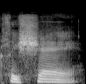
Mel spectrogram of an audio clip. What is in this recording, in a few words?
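"cliche", English word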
